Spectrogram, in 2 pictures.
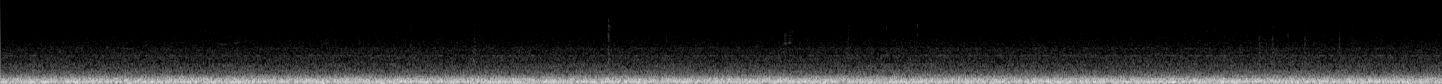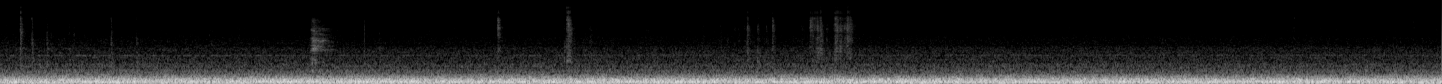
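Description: Steady low rumble of engine and airflow noise inside the cabin of an Airbus A330-343 airliner in flight, with a few faint clicks a little past the middle.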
